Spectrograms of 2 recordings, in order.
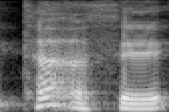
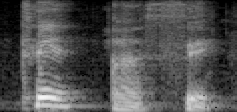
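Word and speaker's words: תעשה: It doesn't say ta'aseh, it says te'aseh, which translates as for 6 days, work shall be done or may be done.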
